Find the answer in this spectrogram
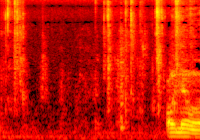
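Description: A quiet stretch with a few faint clicks, then a man's voice starts speaking near the end.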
